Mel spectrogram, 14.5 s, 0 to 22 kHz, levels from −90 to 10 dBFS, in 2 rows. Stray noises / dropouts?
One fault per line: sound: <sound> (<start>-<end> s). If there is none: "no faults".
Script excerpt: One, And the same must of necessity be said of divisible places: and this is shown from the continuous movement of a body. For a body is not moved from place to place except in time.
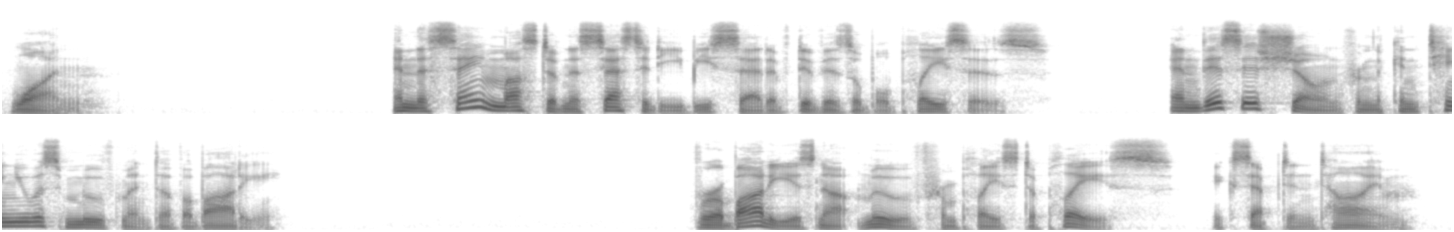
no faults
